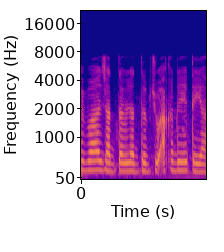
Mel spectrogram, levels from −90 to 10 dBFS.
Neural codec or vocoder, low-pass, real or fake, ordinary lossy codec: none; 7.2 kHz; real; none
